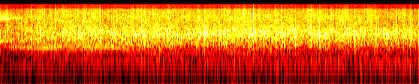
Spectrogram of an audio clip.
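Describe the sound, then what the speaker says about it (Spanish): Large outdoor crowd at a political rally in Pahuatlán, Puebla applauds the migrants, a dense, even wash of clapping that holds steady throughout with a faint voice briefly at the start. "Un aplauso para los migrantes."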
